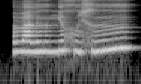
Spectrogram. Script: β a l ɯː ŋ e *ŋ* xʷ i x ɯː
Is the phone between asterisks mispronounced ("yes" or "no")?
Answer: yes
